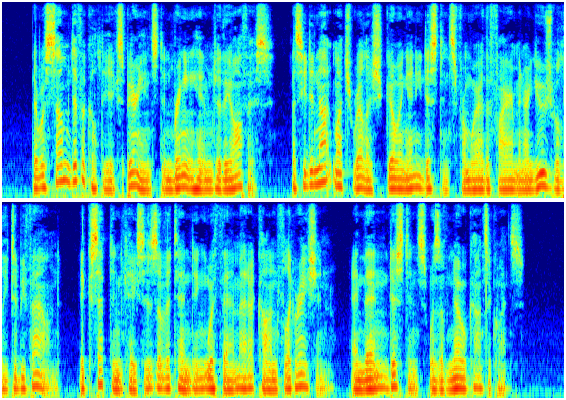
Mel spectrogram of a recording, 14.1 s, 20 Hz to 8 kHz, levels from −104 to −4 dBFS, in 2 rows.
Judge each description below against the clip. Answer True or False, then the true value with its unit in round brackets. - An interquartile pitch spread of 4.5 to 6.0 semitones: False (3.4 semitones)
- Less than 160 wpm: False (195 wpm)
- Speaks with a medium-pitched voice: False (115 Hz)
